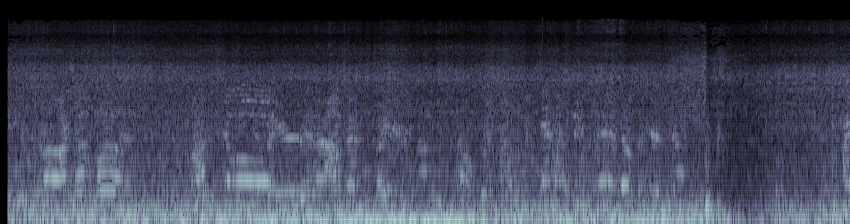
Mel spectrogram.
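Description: A sportfishing boat's engines running underway, a steady low rumble, with people's voices calling out over it. The level dips briefly near the end.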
